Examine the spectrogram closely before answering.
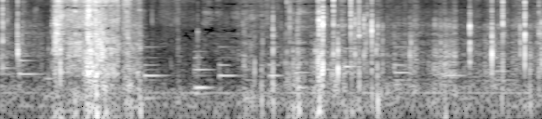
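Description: Plastic capsule wrapping crinkling and being torn open, loudest in a long tear about half a second to a second and a half in, then lighter crinkles and small clicks. Quiet background music with short notes plays underneath.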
